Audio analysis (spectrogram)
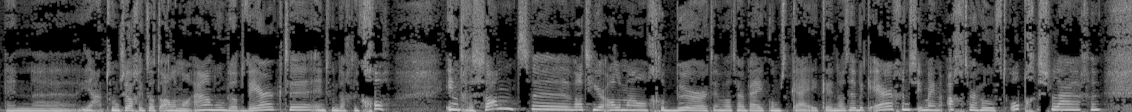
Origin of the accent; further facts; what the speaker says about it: The Hague, South Holland, Netherlands; uiteindelijk ging ik van de lagere school naar het Maarland Lyceum in Den Haag. En daar heb ik de HAVO afgerond.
